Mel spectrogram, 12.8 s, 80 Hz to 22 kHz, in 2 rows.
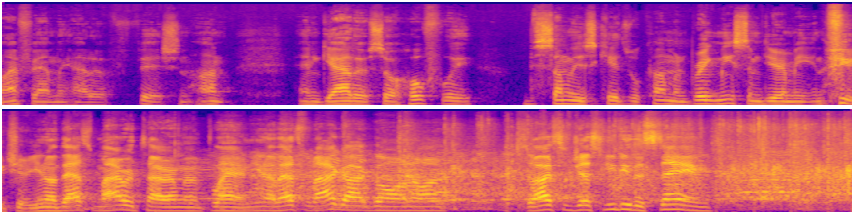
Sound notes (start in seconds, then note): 6.6 laughter; 11.8 applause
